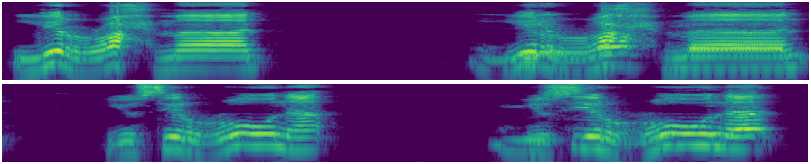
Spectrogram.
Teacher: Ra has shadda, so both sounds of Ra will be thick.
